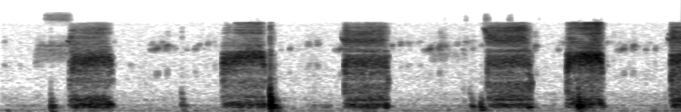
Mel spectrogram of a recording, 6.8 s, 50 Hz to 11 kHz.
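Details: At 11:26 pm on 23 April 2018 an owl moves onto a porch and looks toward a playground, giving a run of broad, noisy hisses about half a second each, spaced irregularly with faint clicks and knocks between.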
